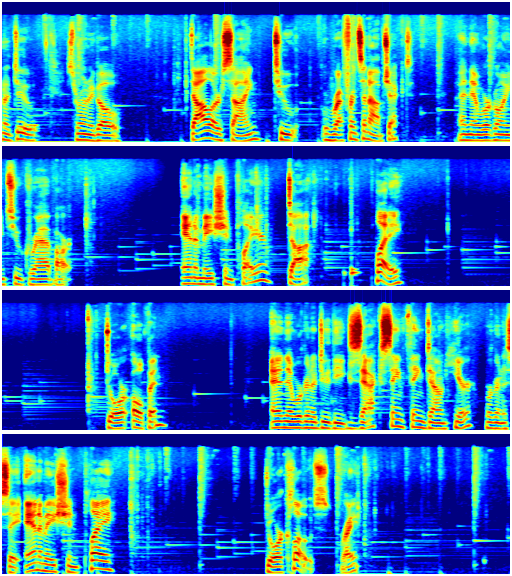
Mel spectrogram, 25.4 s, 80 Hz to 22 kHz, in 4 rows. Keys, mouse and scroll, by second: 2.3 typing, 7.1-7.9 typing, 8.8 Return, 9.7-11.2 typing, 13.4 Down, 13.8 Return, 17.8 click, 18.2 ctrl+c, 19.8 click, 20.6 BackSpace, 20.8 BackSpace, 20.9 ctrl+v, 22.5 click, 22.6 click, 23.3-25.3 typing.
